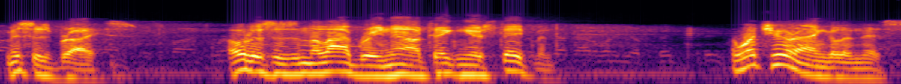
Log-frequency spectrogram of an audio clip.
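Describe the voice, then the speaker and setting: An actor playing a weary, no-nonsense police lieutenant with a worn-out voice in an old radio crime drama. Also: male voice, fairly low pitch, big pitch swings, normal speed, a bit bright. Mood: businesslike. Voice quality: worn-out sounding. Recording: muffled, slightly noisy old radio recording.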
